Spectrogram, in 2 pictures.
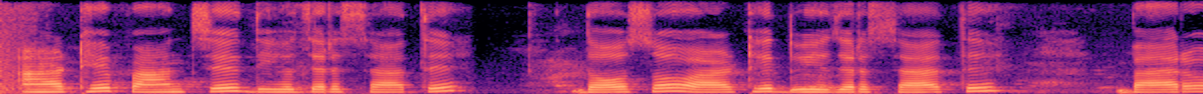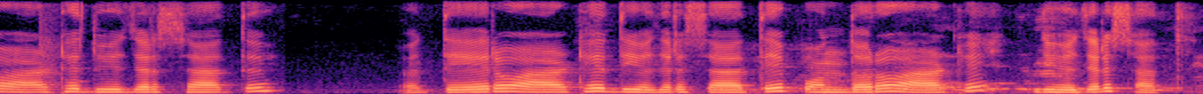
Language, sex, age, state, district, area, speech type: Odia, female, 30-45, Odisha, Jagatsinghpur, rural, spontaneous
